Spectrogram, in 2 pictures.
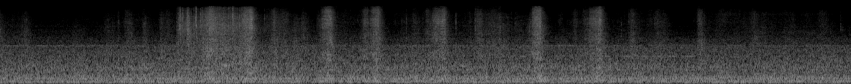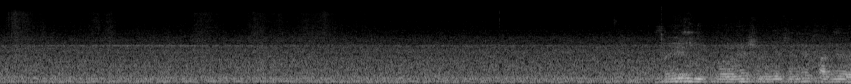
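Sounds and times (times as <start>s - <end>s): steady low hum: 0.0s - 17.0s
fabric rubbing on microphone: 1.1s - 9.7s.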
